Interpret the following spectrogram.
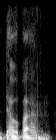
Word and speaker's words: dabar: Kata dasarnya itu adalah dabar. Ya, dabar. Jadi dibacanya dabar.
